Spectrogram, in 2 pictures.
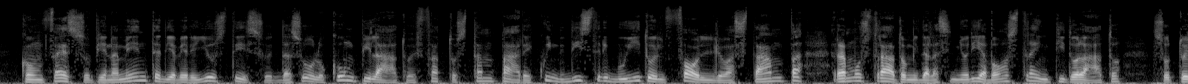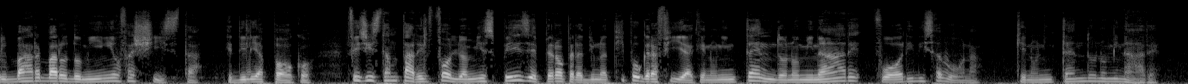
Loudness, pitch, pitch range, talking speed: -24 LUFS, 120 Hz, 105-145 Hz, 145 wpm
